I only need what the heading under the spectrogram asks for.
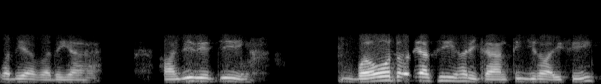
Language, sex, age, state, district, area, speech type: Punjabi, male, 30-45, Punjab, Tarn Taran, rural, conversation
